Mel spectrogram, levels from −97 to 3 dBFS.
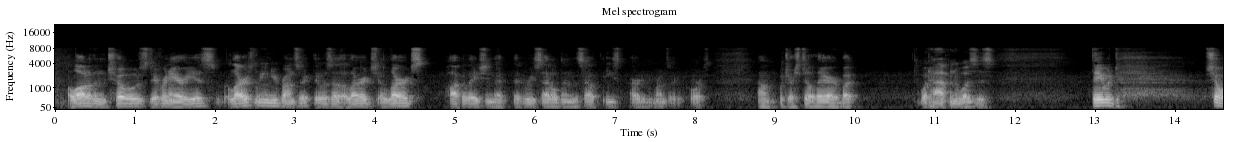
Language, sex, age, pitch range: English, male, 30-49, 80-95 Hz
